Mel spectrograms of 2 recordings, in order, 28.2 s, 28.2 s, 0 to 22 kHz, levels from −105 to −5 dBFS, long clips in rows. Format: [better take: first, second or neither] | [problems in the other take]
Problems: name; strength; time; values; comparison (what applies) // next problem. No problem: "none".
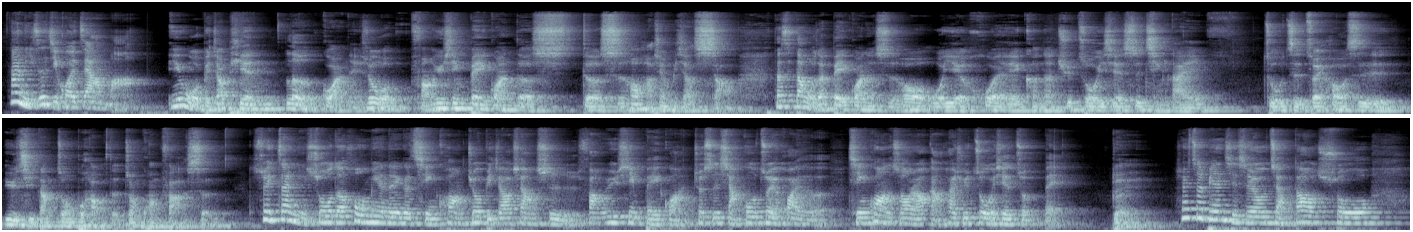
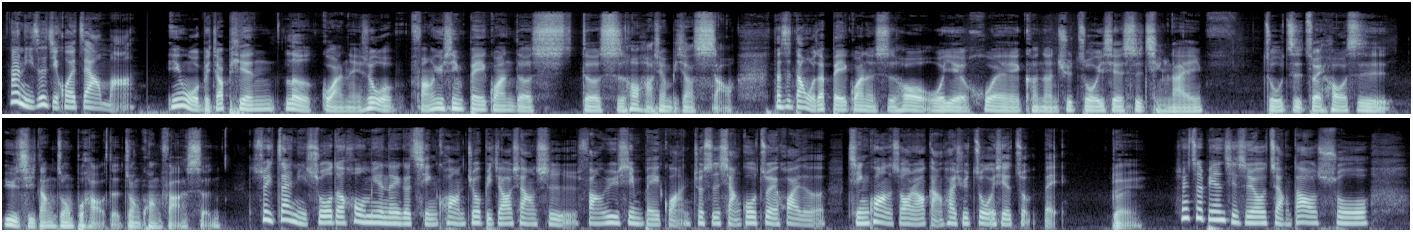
second | room echo; slight; dies away in 0.6 s // off-mic speech; somewhat distant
